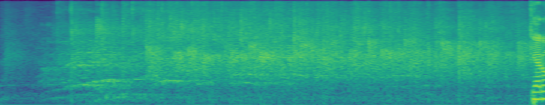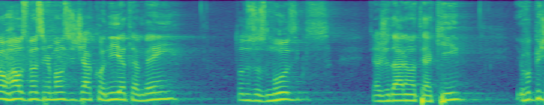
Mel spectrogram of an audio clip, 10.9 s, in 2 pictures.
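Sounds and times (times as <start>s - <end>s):
audience applauding: 0.0s - 5.6s
speech: 5.3s - 10.8s.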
